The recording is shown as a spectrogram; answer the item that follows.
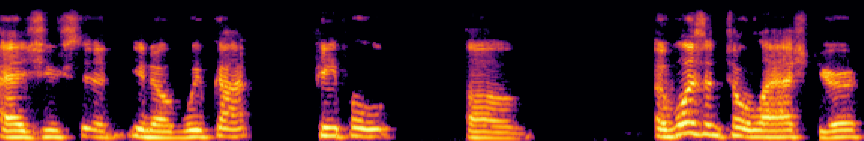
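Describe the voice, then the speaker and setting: A man with a fairly high pitch talks at a fairly slow pace with fairly even intonation, in a dry, close sound with no echo. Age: 60s. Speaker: online event moderator. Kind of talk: casual chat.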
